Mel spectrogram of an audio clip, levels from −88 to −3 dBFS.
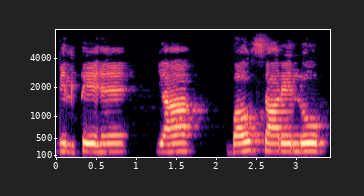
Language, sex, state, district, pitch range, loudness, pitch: Hindi, male, Bihar, Lakhisarai, 185-195 Hz, -13 LUFS, 190 Hz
